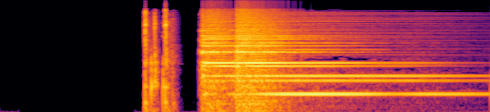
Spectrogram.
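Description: A quick double mouse-click sound, then about a second in a notification-bell sound effect rings out with several clear tones and fades away.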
